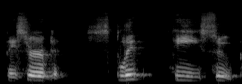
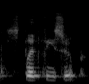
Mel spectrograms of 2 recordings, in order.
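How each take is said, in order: First: Said in the usual way. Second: Unvoiced, hushed repeat of the pun; whispered punchline aside. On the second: Shown as a demonstration. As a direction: breathe the pun again under your breath. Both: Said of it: "Get it?".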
